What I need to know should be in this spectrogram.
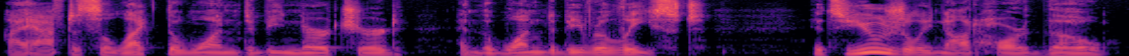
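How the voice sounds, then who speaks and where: A man voicing a calm father who speaks in a matter-of-fact way. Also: fairly low pitch, normal speed, slightly rough, dry recording.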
